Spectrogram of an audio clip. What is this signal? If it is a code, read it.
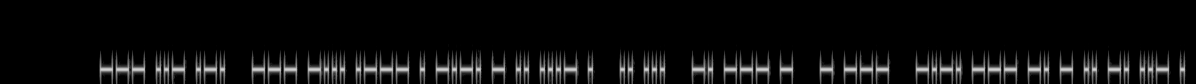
Morse code, heard as a keyed tone, about 30 wpm, 700 Hz. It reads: OUR OBJECTIVE IS NOT TO CONTINUE
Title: Sentences from Top 1200 Words 30wpm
